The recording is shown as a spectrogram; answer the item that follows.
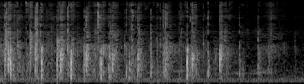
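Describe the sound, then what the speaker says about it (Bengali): Clapping from a small audience at a felicitation event honouring a police officer, scattered claps at varied pace, fairly close and moderately loud, fading slightly toward the end. "আমরা একটু হাততালি দিয়ে অভিনন্দন জানাই স্যারকে"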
